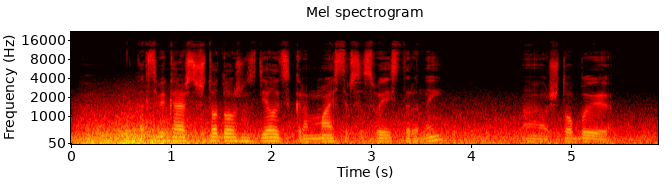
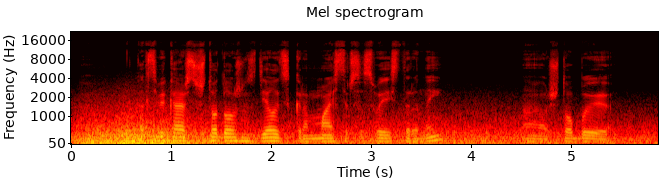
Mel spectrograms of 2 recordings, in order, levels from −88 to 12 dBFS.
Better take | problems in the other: neither | wind noise on the microphone; heavy; 4 dB below the speech; the same in both

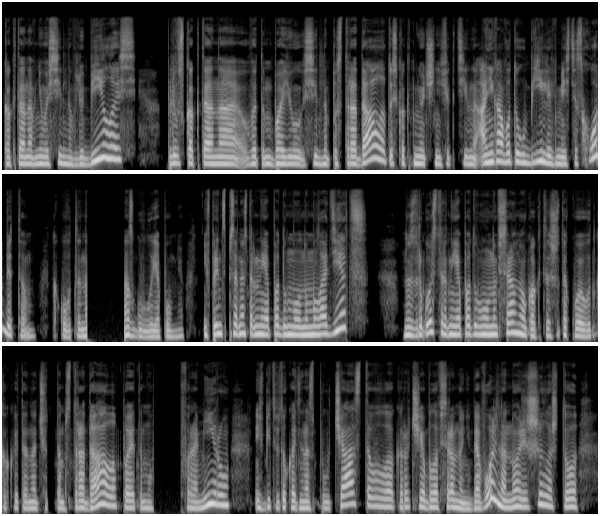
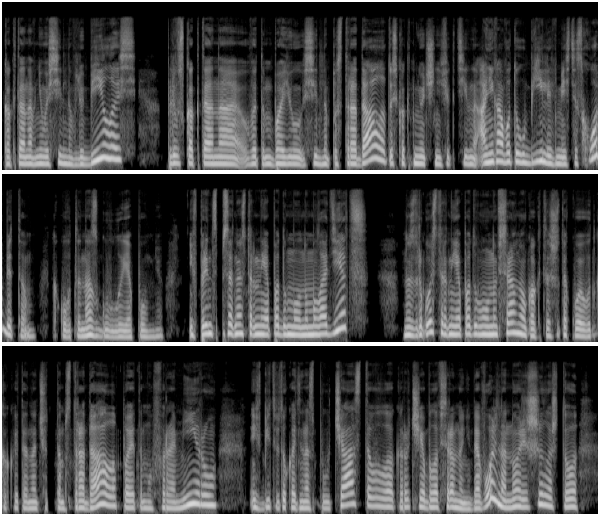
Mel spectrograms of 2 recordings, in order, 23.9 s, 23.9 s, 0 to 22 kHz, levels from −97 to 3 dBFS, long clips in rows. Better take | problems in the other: second | audio freezing; at 9 s for 0.5 s and at 18 s

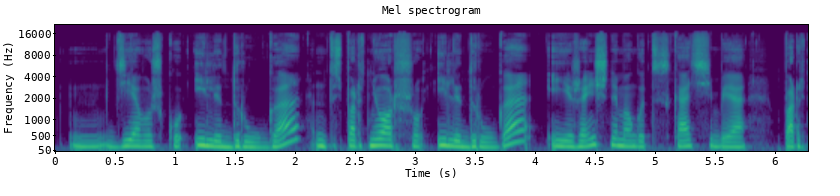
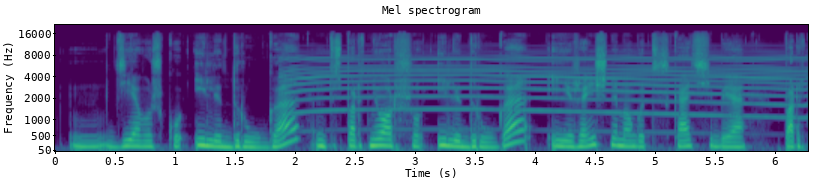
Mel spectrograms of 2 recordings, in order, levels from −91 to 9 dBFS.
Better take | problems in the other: first | siren; noticeable; from 2 s on; peak 10 dB below the speech

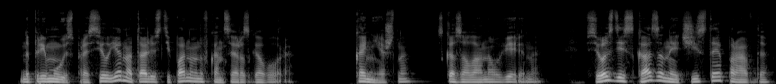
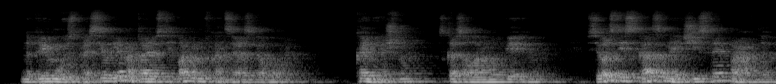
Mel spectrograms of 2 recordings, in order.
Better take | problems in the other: first | off-mic speech; far // room echo; noticeable; dies away in 0.8 s

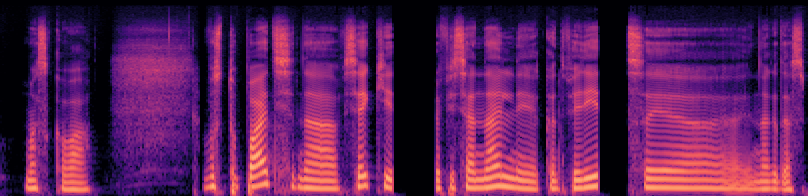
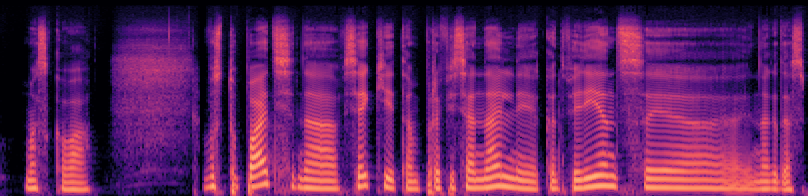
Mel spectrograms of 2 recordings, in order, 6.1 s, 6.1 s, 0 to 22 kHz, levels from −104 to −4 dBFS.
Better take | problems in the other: second | audio cutting out; at 3 s and at 4.5 s

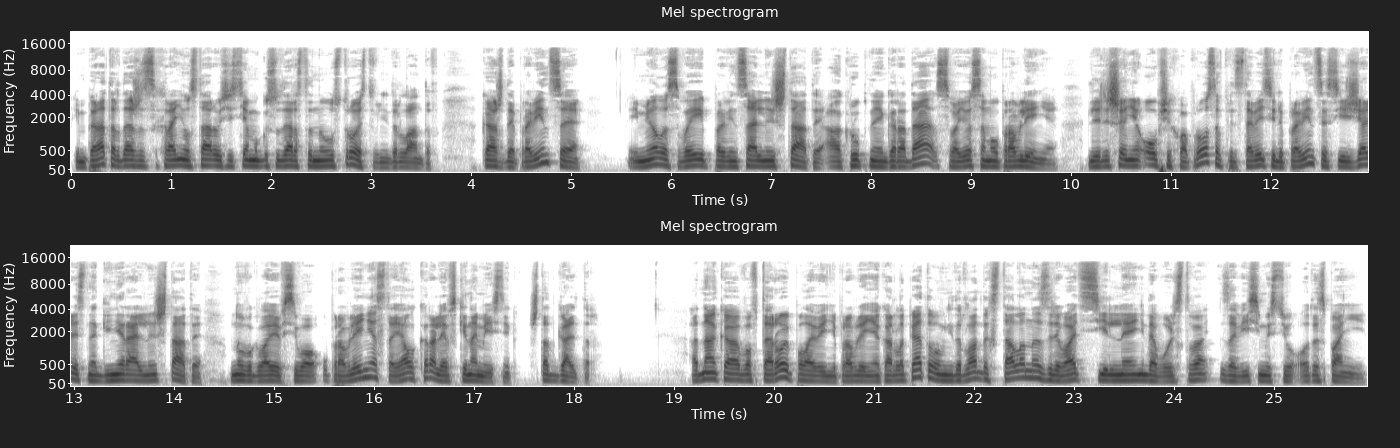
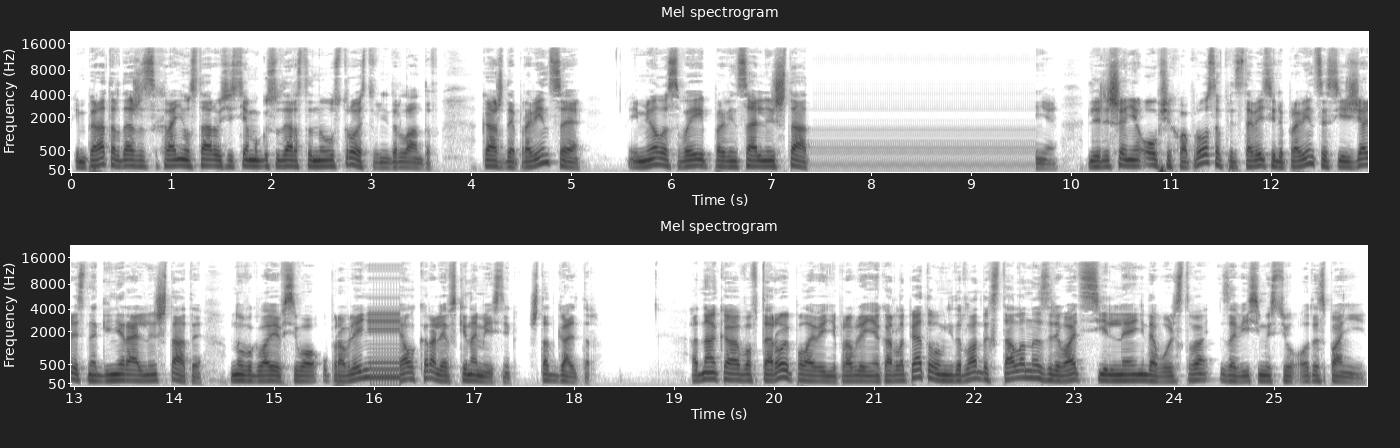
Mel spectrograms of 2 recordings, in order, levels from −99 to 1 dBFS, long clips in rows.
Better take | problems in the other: first | audio freezing; at 7.5 s for 2 s and at 16 s

